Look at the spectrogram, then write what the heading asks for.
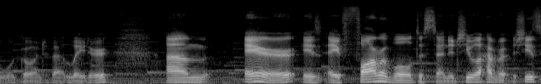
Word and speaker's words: Eir: I think it's spelled E-I-R. I'm pretty sure you pronounced that Air.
